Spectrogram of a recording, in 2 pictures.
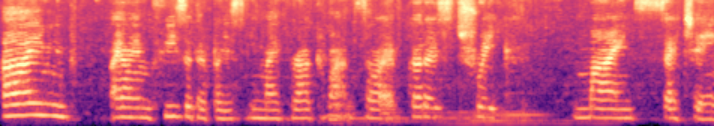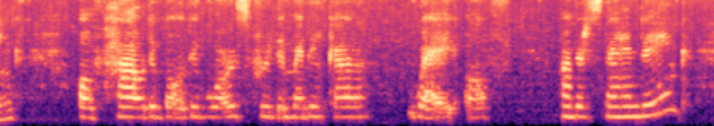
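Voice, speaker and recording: A woman's fairly high-pitched voice with a Polish accent, fairly slow and with fairly even intonation, over noticeable background noise. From Poland. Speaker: physiotherapist and wellness speaker. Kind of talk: live-streamed talk. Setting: online live stream. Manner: halting.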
